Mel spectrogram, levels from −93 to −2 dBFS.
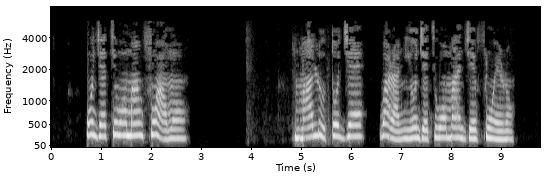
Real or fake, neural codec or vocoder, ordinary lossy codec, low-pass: fake; vocoder, 22.05 kHz, 80 mel bands, WaveNeXt; MP3, 24 kbps; 7.2 kHz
